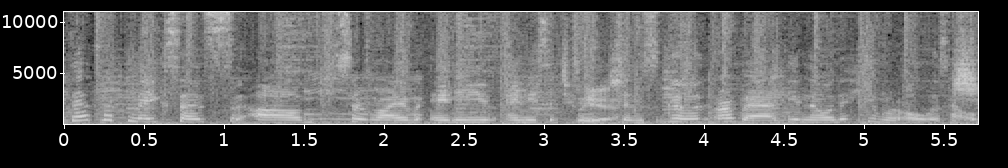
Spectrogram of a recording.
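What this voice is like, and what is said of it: Foreign accent in English. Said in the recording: “I just love your accent.”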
